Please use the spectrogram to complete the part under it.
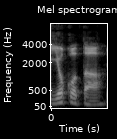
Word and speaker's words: Yokota: Yeah, it's supposed to be Yokota.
